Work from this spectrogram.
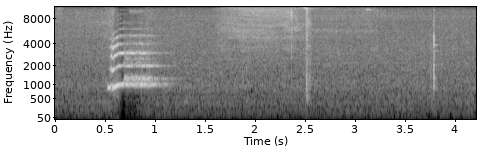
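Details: A poodle gives one short, high yelping bark that rises and then falls, followed by a few faint clicks in a quiet indoor room.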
